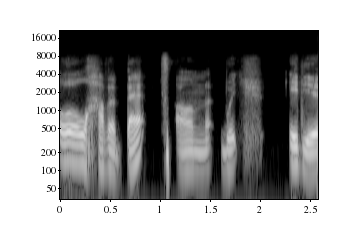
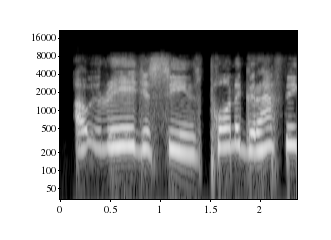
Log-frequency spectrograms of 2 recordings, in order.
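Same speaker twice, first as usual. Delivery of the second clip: very high voice slipping into a Welsh accent; 13 semitones higher, 3 dB louder than usual. Speaker echoes the other speaker's words, slipping into a welsh accent. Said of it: "I have gone Welsh there".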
